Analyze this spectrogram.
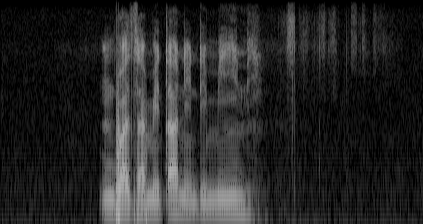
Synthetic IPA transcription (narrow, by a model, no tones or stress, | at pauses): ndwad͡zamitʼanindimiːni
